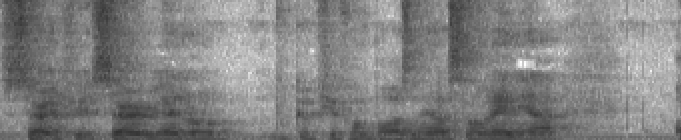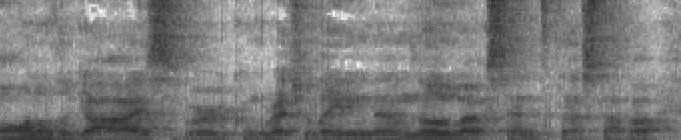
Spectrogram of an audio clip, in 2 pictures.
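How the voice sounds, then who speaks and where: Man, Croatian accent, very even intonation, rambling casual vlog talk, earnest, halting, far from the mic with faint noise. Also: on the low side, heavy reverb. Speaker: host of a tennis channel.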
